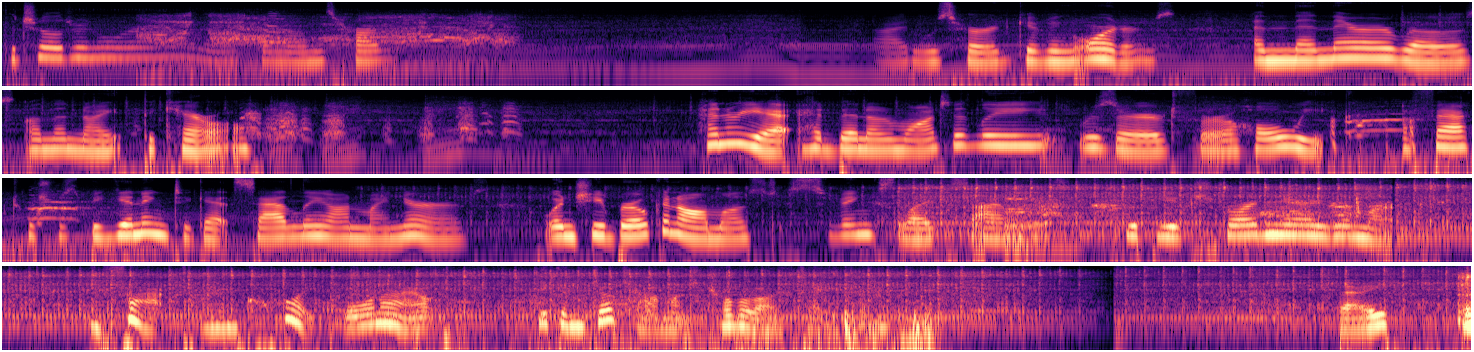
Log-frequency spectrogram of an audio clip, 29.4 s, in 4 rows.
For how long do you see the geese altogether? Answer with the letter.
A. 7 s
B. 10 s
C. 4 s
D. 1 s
B.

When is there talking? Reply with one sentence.
You can hear the talking from 0.1 to 1.9 s, from 4.4 to 8.7 s, from 10.8 to 21.9 s, from 22.4 to 26.6 s and from 28.7 to 29.3 s.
